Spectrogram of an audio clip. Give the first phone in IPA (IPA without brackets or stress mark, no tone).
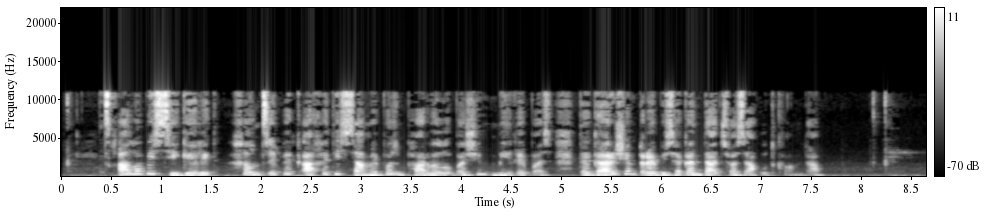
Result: t̪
